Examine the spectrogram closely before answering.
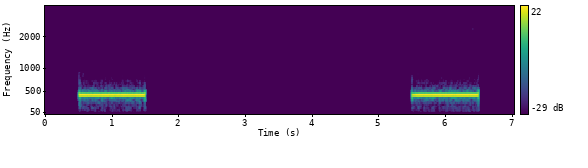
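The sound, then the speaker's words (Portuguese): A steady telephone line tone sounds while a call is placed to a client from a customer after-sales desk. It comes in two identical one-second bursts separated by about four seconds of silence, each burst even and moderately loud. “Deixa eu ligar para um cliente da DI para ver.”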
